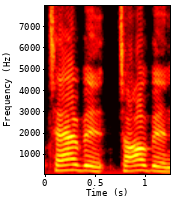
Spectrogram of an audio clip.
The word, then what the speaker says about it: Tavin: Oh, Tavin. That's how you pronounce it.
